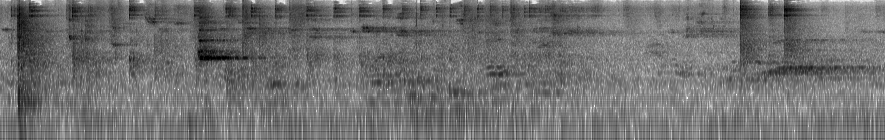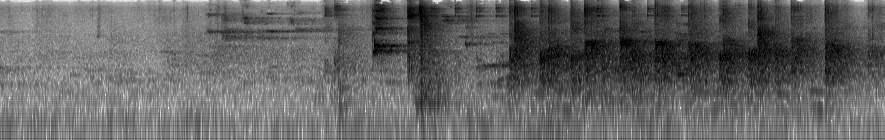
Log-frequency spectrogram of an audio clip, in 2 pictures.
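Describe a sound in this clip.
A ping pong ball clicks back and forth off paddles and a table in a large echoing hall.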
